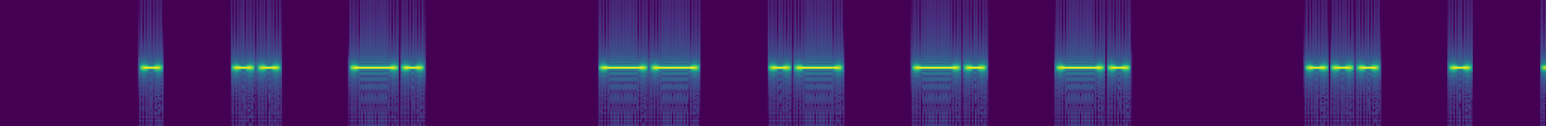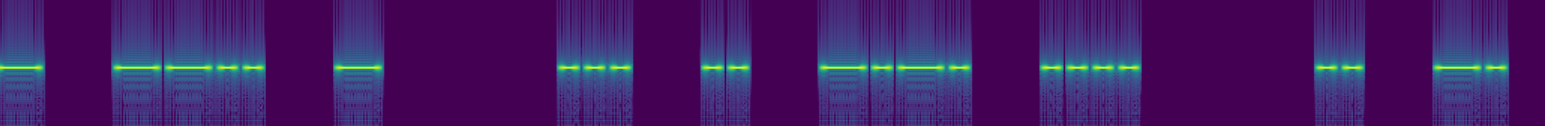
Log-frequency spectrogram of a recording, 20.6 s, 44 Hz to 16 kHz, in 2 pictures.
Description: Morse code, heard as a keyed tone, about 14 wpm, spaced as for 10 wpm, 680 Hz. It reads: EIN MANN SETZT SICH IN
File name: Morsekurs / Witze / Witz 07. September 2021, 50 F70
